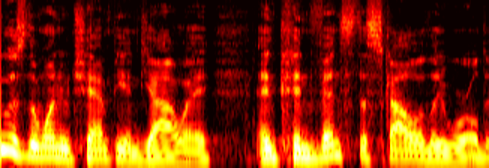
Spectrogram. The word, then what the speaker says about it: Yahweh: years by the Christians, is it Yehovah, which the Jews seem to think it is, or is it Yahweh? And then Gesenius ends the discussion, it's Yahweh.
